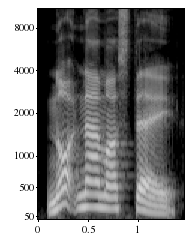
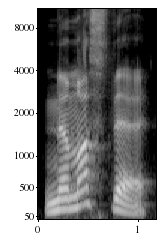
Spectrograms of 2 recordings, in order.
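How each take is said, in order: First: It is said with an anglicized English pronunciation. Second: It is said with the native Hindi pronunciation. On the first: The speaker calls it wrong. "you can't pronounce the word properly" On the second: The speaker calls it right. "Namaste, not namaste"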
